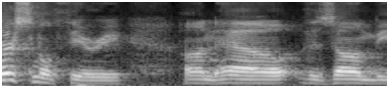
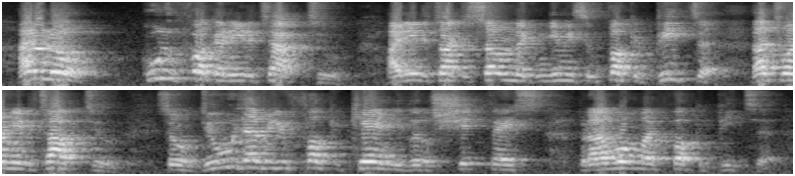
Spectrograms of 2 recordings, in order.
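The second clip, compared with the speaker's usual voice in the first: loud, higher, ranting at the cashier; angry customer roaring at the counter; furious shout; 4 semitones higher, 6 dB louder than usual. Acted. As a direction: yell it, pounding every curse. Customer rants about pizza.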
